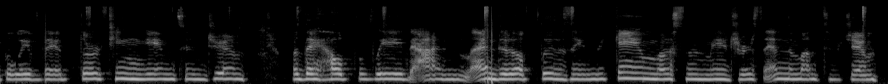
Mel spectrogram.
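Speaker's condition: ALS; young onset

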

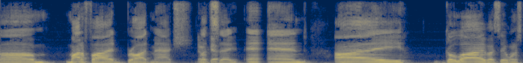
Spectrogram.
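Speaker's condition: No condition

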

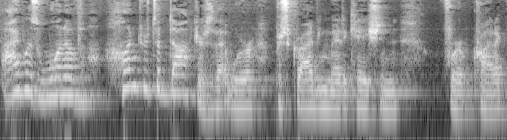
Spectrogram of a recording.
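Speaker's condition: No condition

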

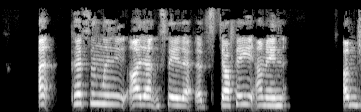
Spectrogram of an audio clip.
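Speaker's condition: Ataxic cerebral palsy; ambulant wheelchair user, chair for long distances and main street

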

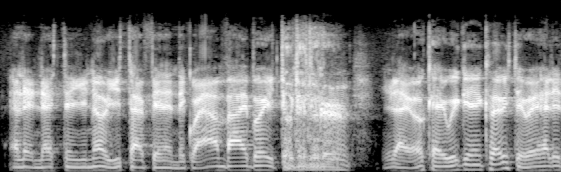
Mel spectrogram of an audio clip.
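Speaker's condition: Deafness; born with profound hearing loss, wears hearing aids since childhood

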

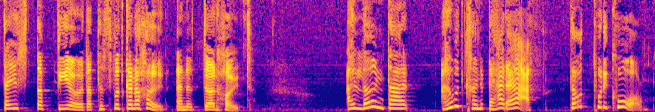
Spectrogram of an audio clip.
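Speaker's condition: Deafness; speaks with own voice

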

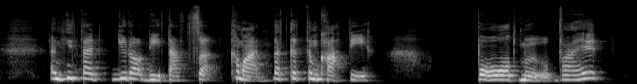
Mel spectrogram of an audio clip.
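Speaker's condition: Deafness; relies on lip reading

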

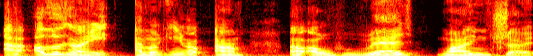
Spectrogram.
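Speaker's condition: Down syndrome; extra third copy of 21st chromosome

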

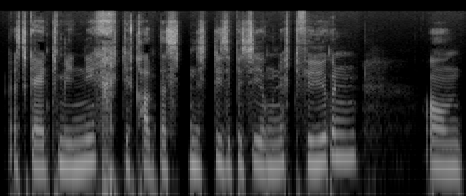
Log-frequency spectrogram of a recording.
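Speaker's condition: Deafness, congenital; wears hearing aids or cochlear implants with magnetic coil

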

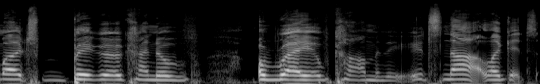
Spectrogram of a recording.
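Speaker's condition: Cerebral palsy

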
